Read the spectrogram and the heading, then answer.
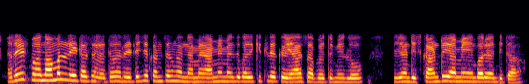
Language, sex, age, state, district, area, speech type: Goan Konkani, male, 45-60, Goa, Tiswadi, rural, conversation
